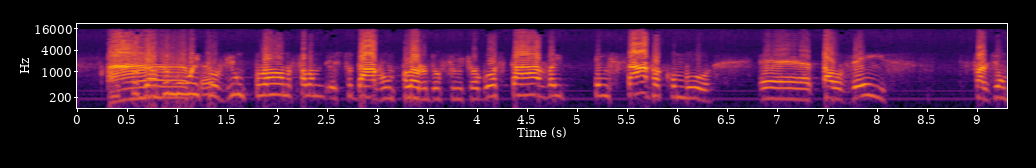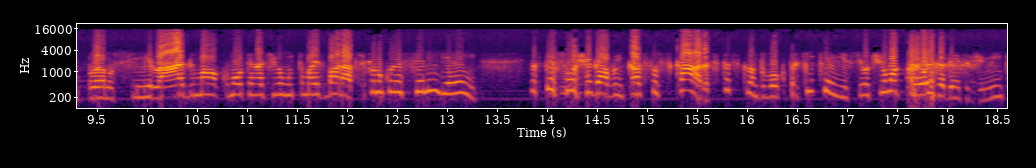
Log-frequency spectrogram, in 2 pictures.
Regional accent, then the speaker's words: Ribeirão Preto, São Paulo, Brazil; Eu sou aqui de Ribeirão Preto, né, interior de São Paulo. Uhum. E eu, desde criança, sempre gostei de filmes de terror. Eu nasci nos anos 80.

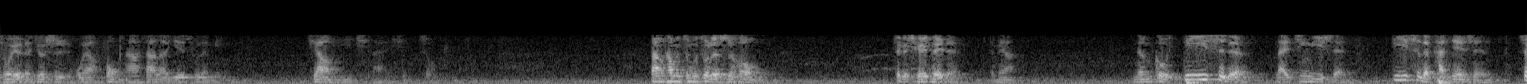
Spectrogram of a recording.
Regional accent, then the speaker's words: Taiwan; 我从台湾来的时候

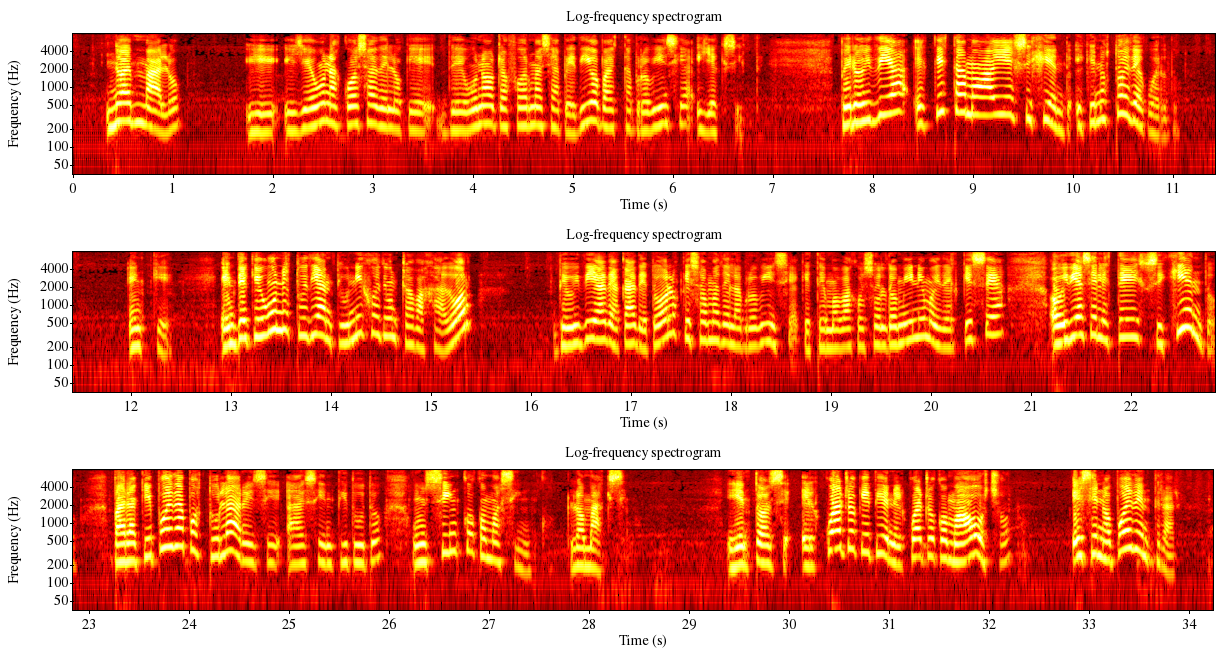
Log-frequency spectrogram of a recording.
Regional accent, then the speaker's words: Chile; también eso para mí es indigno, como mujer chilena

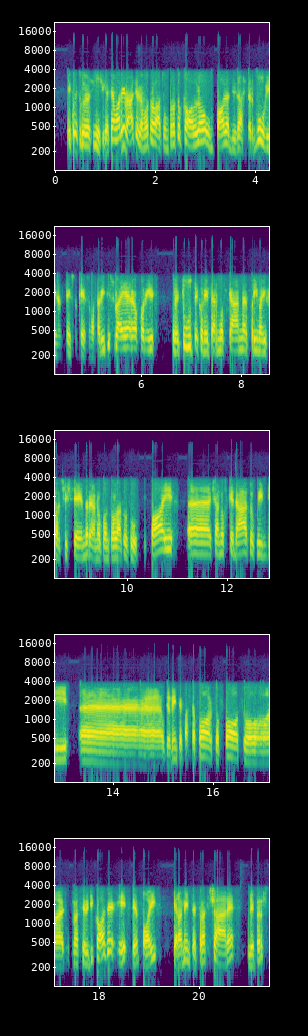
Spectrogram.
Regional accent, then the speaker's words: Milan, Lombardy, Italy; now in Russia; io da milanese, quindi in questi mesi in contatto con amici a Milano

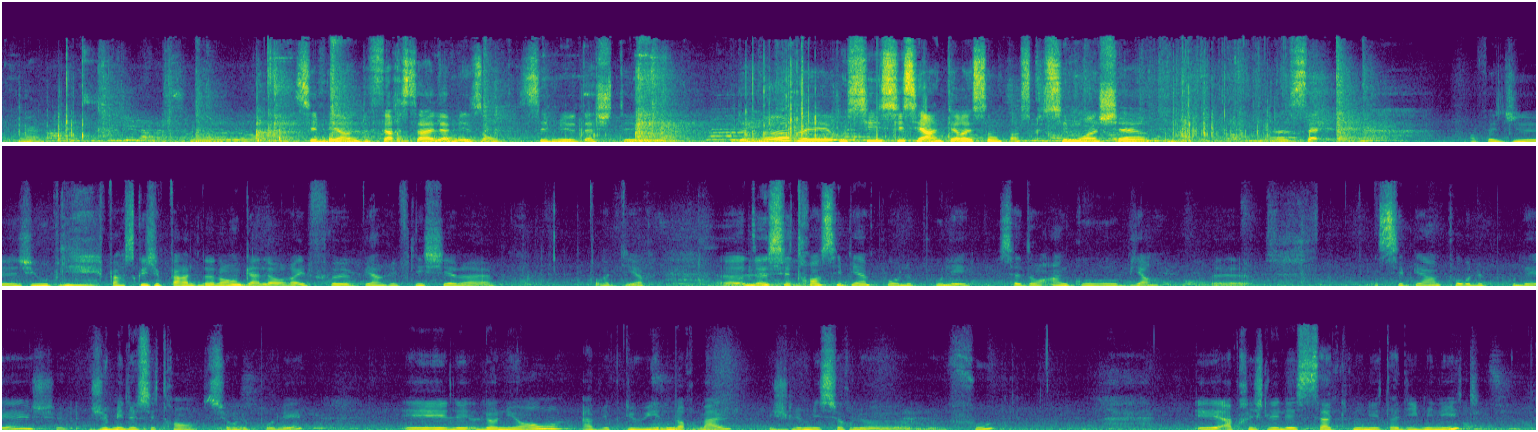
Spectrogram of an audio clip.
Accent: Meknès, Fès-Meknès, Morocco; French is a second language; Meknès. Mais il y a parce que la classe c'est Meknès, Azro, c'est le centre de Maroc en fait.

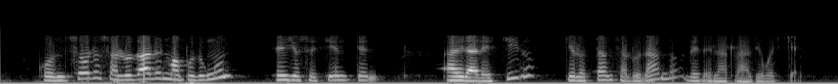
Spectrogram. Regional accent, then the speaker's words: Isla Huapi, Los Ríos, Chile; soy de la Isla Guapi.

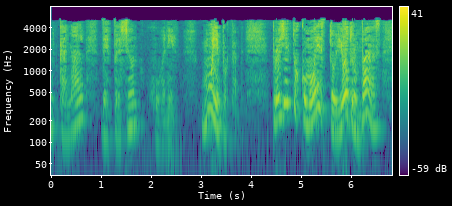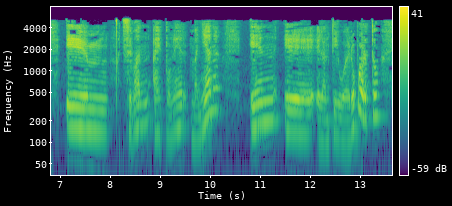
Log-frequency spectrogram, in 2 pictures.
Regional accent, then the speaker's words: Ecuador; accent: Chilean-tinged; achilenado, pero yo soy más ecuatoriano que chileno.

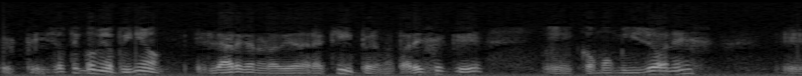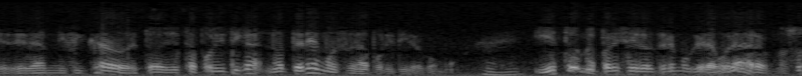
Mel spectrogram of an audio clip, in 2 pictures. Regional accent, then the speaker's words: Argentina; habrá que rediscutir nosotros como argentinos.

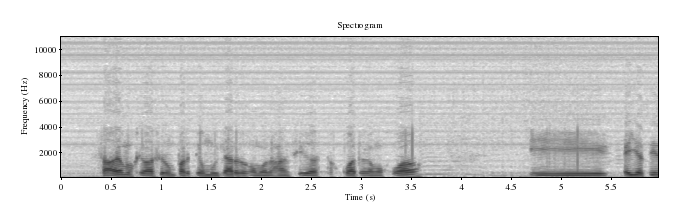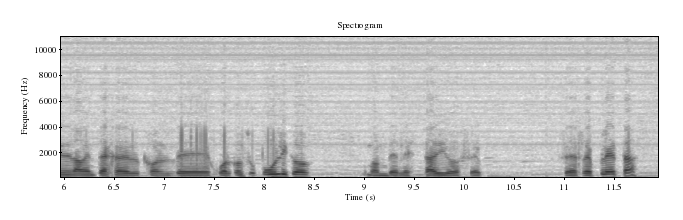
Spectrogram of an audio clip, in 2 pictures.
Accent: San Juan, Argentina; jugar una final en San Juan, en mi tierra, es algo que siempre lo soñé.

